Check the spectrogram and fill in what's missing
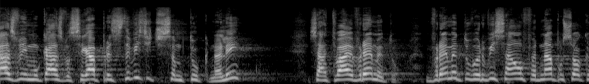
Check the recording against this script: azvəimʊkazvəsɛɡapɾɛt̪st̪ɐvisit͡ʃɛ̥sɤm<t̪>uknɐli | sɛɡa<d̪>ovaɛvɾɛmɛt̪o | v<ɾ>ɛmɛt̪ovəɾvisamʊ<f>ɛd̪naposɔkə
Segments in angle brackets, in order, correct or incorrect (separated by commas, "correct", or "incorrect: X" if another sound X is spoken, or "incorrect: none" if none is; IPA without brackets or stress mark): correct, incorrect: t̪, correct, correct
